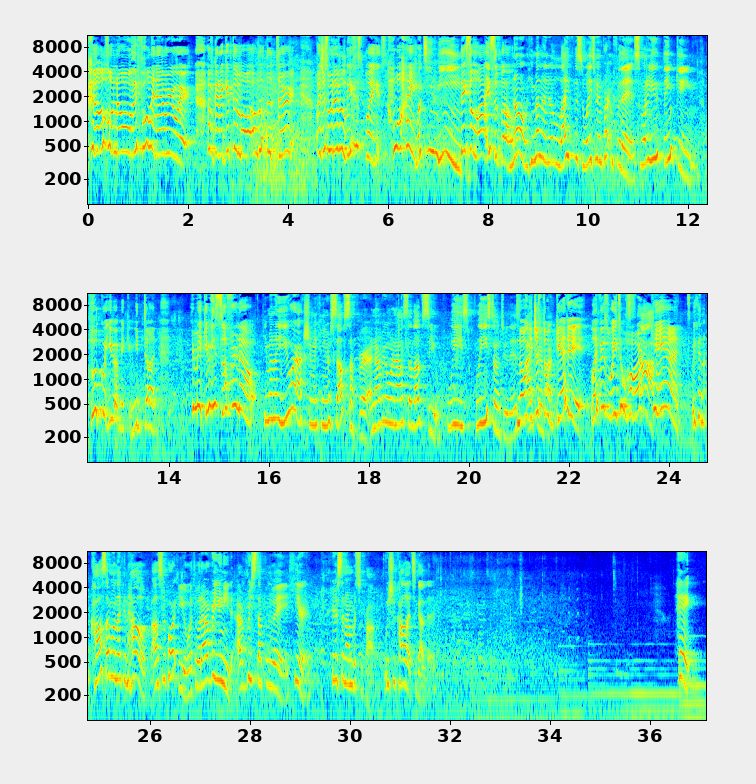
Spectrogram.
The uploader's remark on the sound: "Purple" was recorded live at the Phipps Center for the Arts in Hudson, Wisconsin. The performance included the audience participating as the crowd at a soccer game and middle school students creating the sound effects.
